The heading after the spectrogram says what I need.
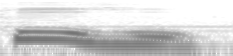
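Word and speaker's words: فيه: বলেন ভাই কিতাবু আর ফিহি তো ওই আসলে ওখানে হা হতো না ফির জন্য হি হয়ে গেছে ওইটা হা দিয়া হ্যাঁ হ্যাঁ ওইটা তো জি ওইটা হলো মানে উচ্চারণের সুবিধাতে ফি প্লাস হু জি কি হু হবে না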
